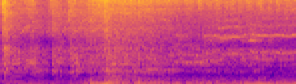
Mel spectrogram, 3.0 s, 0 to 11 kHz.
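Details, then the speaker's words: BMW E91 328xi Touring, N52 engine, xDrive, startup: rough catch then idle with thin high squawk over it; suspected near engine-to-bellhousing, torque converter area, unconfirmed; owner confirms same noise. "I think it's coming from where the engine meets the bell housing, sort of near the transmission, the torque converter area."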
